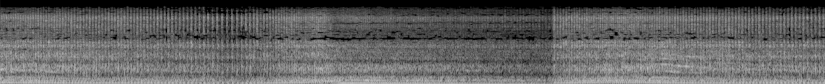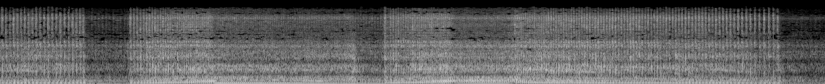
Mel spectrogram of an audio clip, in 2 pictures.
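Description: An engine running steadily, its pitch rising and falling in repeated swells about every two seconds, breaking off briefly twice.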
